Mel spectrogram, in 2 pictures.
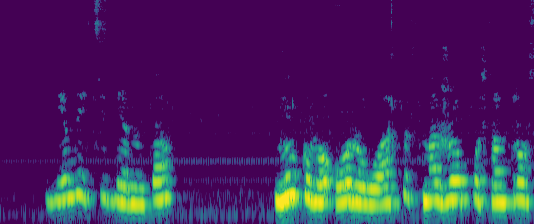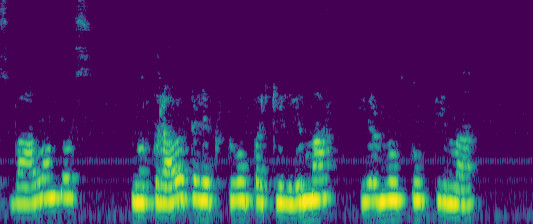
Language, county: Lithuanian, Šiauliai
